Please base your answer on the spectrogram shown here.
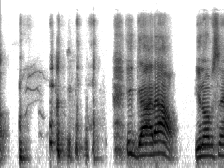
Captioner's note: laughs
